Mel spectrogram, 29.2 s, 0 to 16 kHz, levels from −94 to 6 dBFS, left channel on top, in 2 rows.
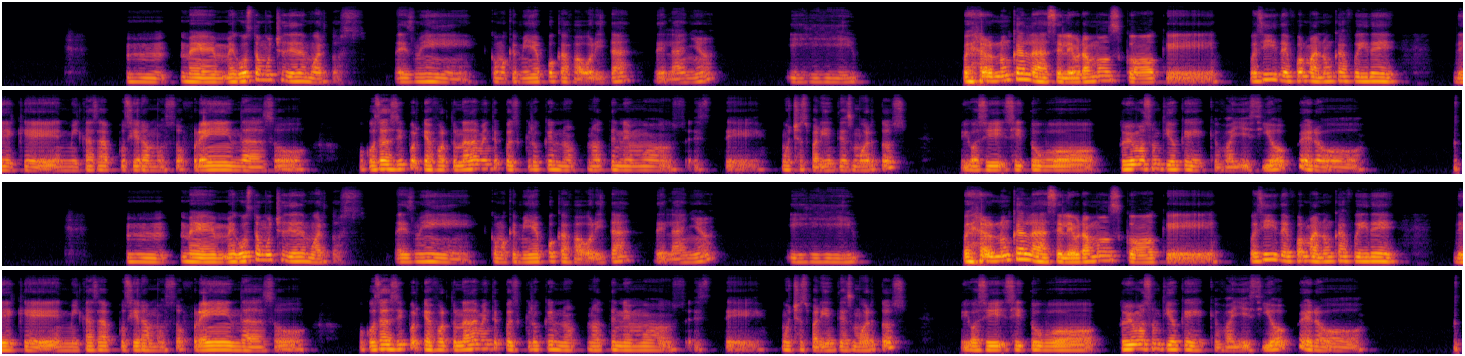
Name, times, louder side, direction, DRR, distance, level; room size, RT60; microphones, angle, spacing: voice 1, 1.2-3.4 3.9-6.3 6.5-7.1 7.9-8.5 9.6-12.1 12.5-13.9 14.5-17.6 18.3-23.6 24.2-25.5 25.8-28.2, right 1 dB, ahead, 1.0 m, -21 dB
3.1 x 2.5 x 2.3 m
head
